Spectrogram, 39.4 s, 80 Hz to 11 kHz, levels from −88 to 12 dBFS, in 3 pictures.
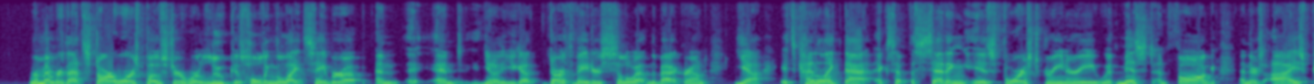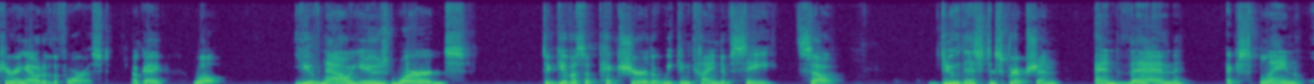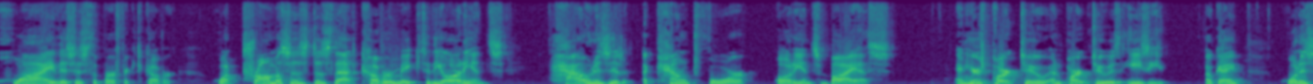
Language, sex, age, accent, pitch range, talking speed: English, male, 50-69, American, 180-235 Hz, 160 wpm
